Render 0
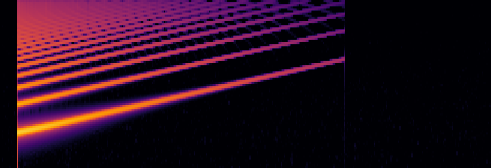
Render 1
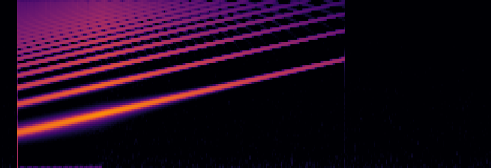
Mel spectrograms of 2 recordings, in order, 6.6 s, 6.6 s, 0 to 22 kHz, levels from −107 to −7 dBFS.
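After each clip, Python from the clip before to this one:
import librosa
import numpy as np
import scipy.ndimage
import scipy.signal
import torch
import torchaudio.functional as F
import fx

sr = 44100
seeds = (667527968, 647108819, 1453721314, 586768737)

y = fx.low_shelf(x, sr, hz=220.0, db=6.5)
y = fx.over_compress(y, sr, threshold_db=-29.0, ratio=-1.0)
y = F.gain(torch.from_numpy(y), -6.0).numpy()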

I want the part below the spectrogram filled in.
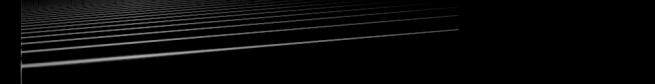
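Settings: y = fx.tilt_shelf(x, sr, db=-4.0, hz=640.0)
y = F.gain(torch.from_numpy(y), 6.5).numpy()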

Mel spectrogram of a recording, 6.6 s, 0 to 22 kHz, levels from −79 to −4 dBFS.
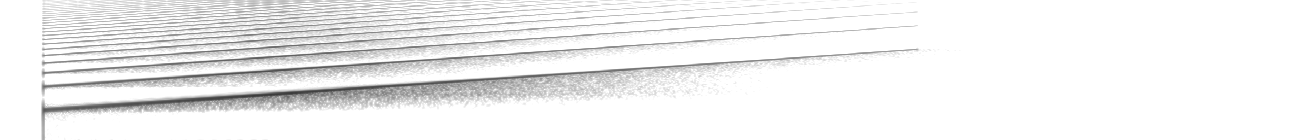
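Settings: y = fx.rev_plate(x, sr, seeds[0], rt60_s=3.3, hf_ratio=0.55, predelay_ms=0, drr_db=15.0)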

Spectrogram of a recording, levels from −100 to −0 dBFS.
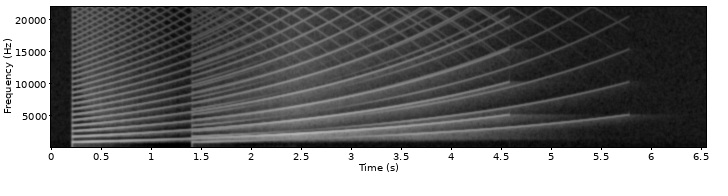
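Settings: y = fx.over_compress(x, sr, threshold_db=-31.0, ratio=-0.5)
y = y + 10.0 ** (-12.5 / 20.0) * np.pad(y, (int(1197 * sr / 1000.0), 0))[:len(y)]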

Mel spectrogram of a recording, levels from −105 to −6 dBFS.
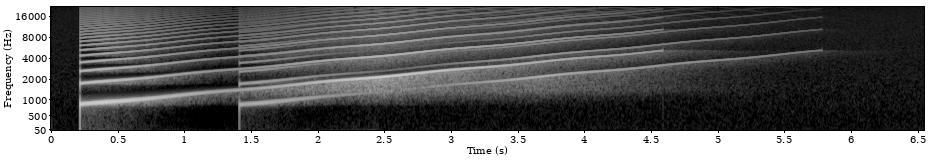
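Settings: y = fx.vibrato(x, sr, rate_hz=1.1, depth_cents=21.0)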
